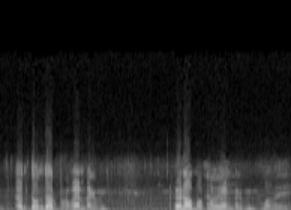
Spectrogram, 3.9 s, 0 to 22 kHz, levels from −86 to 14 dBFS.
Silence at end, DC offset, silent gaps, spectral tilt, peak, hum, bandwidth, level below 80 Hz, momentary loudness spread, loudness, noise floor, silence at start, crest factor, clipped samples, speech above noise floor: 0 s; under 0.1%; none; -6 dB/octave; -6 dBFS; none; 8.8 kHz; -54 dBFS; 23 LU; -23 LUFS; -46 dBFS; 0 s; 18 dB; under 0.1%; 22 dB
